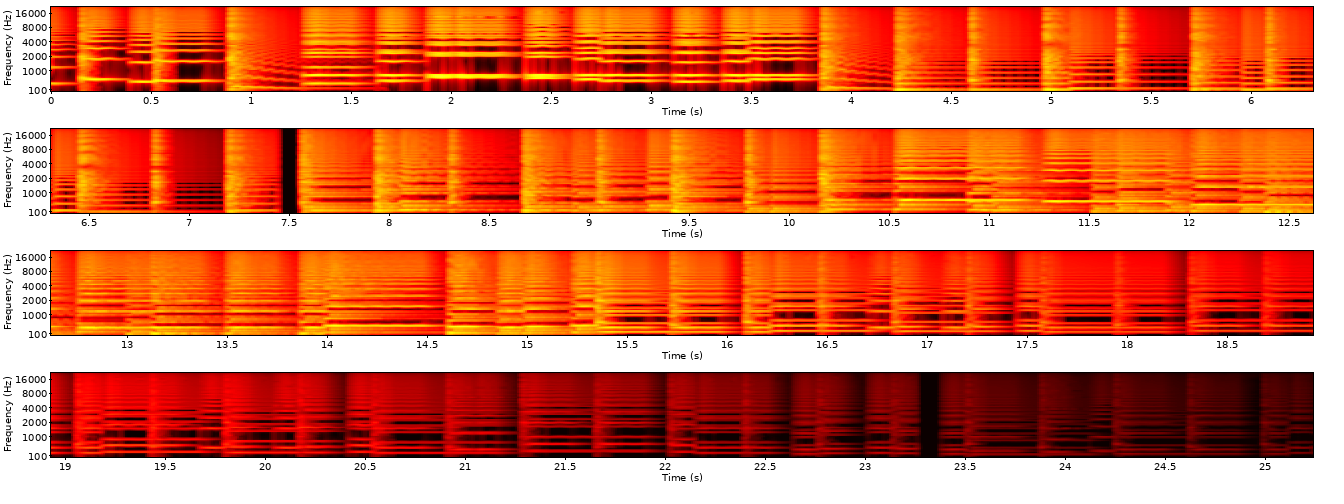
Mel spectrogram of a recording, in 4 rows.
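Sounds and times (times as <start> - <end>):
traditional tune played on a Tandy 1000: 0.2 - 18.4.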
